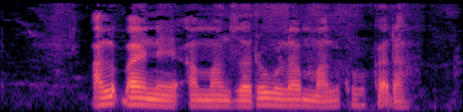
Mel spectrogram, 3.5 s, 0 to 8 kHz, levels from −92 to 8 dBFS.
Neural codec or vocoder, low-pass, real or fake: none; 7.2 kHz; real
